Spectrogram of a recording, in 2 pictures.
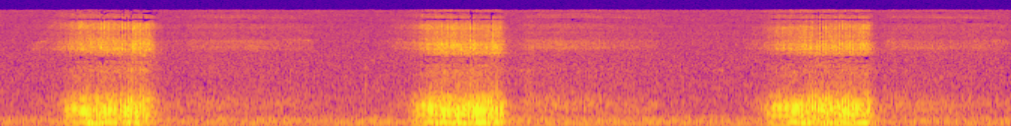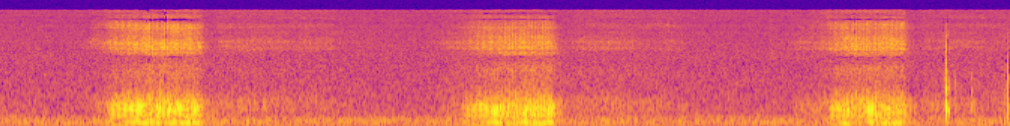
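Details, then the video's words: Sleeping three-month-old Old English Bulldog puppy snoring steadily, six rough rattling snores spaced about every three seconds, each lasting under a second, quiet room between breaths. "Old English Bulldog snoring"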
